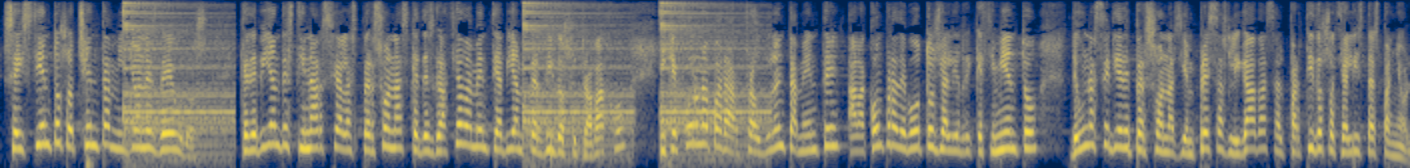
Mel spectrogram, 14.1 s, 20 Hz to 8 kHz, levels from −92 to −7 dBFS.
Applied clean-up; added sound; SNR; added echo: none; Crash cymbal; 6 dB; none.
